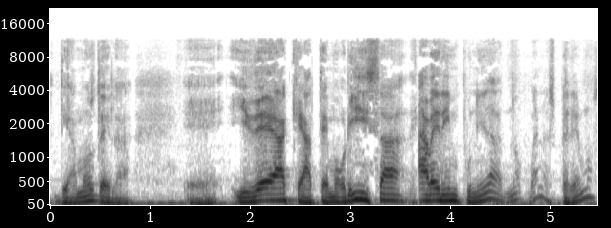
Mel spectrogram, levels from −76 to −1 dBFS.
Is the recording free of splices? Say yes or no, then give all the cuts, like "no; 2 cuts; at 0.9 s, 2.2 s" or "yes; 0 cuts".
no; 1 cut; at 3.7 s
